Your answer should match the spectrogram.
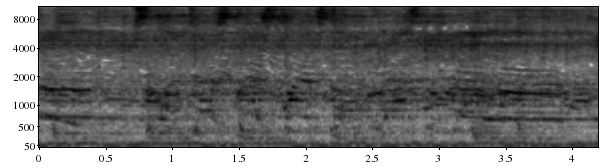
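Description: A live rock band playing loud, with a singer's voice holding notes over heavy bass and drums, heard from within the audience.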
